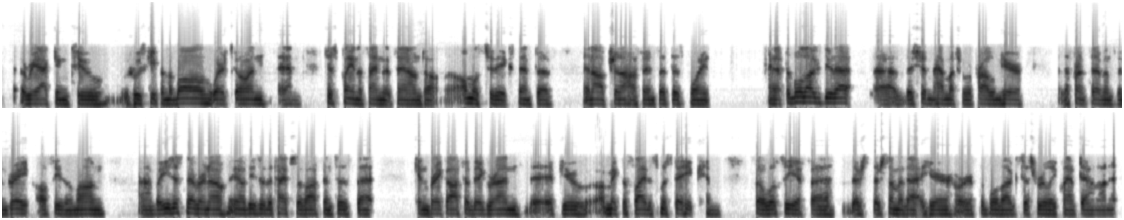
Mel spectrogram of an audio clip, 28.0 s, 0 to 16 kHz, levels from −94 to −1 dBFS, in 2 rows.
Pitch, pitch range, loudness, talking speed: 110 Hz, 105-115 Hz, -17 LUFS, 210 wpm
